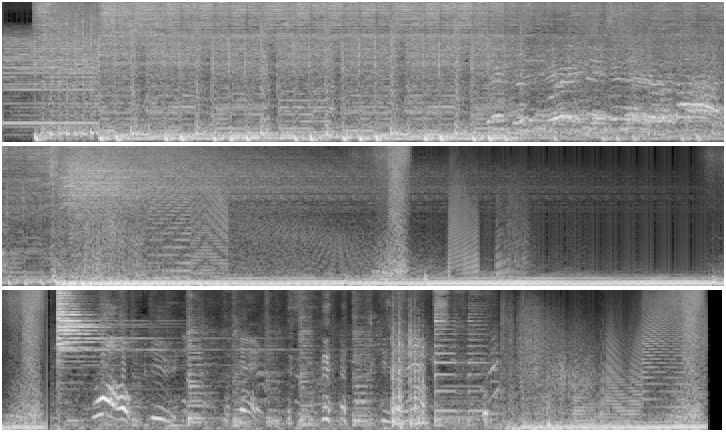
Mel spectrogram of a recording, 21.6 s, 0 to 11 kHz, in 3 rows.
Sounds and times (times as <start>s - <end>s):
Music: 0.0s - 21.5s
Speech: 4.8s - 7.2s, 15.4s - 17.2s.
